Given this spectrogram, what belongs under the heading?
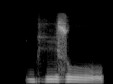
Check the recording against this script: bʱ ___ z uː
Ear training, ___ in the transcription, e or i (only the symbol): i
